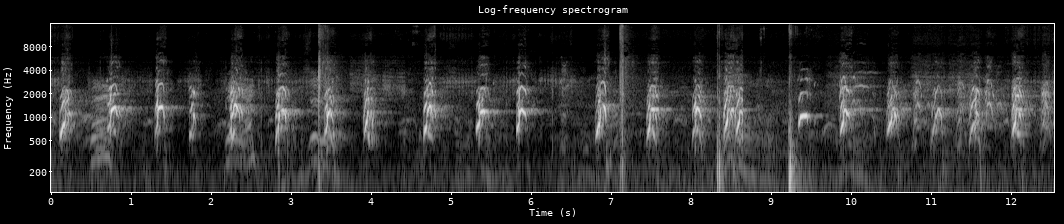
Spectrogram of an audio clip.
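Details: German Shepherd and Malinois dogs during protection training bark in rapid uneven volleys, harmonic sharp barks packed closely, with a few sharp clicks or snaps between them.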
